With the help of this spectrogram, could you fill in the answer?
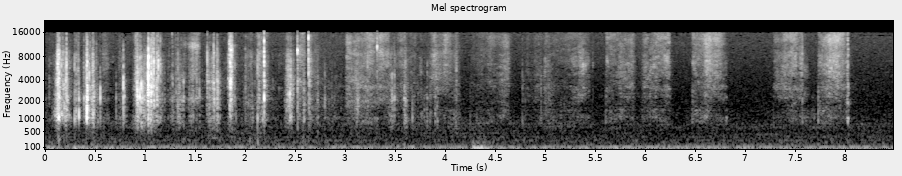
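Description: A small, hollow cardboard safety-match box with a red and white label is held in the hands and rubbed and scratched with long nails and fingertips. Sharp, bright scratching and crinkling bursts come in the first couple of seconds, then settle into a softer, continuous papery scraping. A steady low hum runs underneath throughout.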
